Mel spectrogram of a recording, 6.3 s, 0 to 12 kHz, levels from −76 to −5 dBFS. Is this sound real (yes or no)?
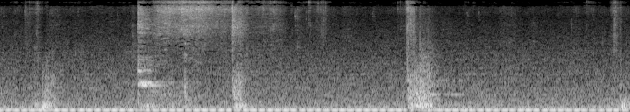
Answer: yes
